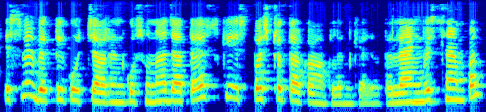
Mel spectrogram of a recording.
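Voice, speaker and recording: A woman's voice: medium pitch, dull audio. A woman teacher giving a lecture, explaining step by step, asking rhetorical questions and checking in with "ठीक है". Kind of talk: classroom lecture.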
